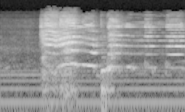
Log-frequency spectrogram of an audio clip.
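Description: A high-pitched, cat-like cry from a person's voice through a stage microphone, starting about half a second in with one long sliding call and then breaking into several shorter cries.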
